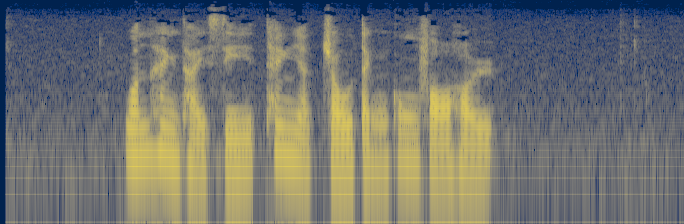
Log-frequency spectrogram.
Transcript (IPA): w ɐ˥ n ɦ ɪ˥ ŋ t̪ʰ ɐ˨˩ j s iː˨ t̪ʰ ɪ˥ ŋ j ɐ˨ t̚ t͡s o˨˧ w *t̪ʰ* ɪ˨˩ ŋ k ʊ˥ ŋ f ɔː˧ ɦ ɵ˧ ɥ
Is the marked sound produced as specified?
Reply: no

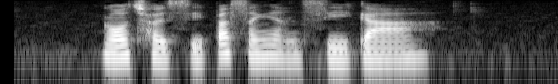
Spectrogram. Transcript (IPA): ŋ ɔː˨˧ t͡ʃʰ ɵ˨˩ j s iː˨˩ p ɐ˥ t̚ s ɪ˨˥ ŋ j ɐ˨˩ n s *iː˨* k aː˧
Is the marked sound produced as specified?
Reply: yes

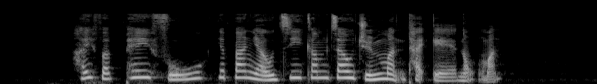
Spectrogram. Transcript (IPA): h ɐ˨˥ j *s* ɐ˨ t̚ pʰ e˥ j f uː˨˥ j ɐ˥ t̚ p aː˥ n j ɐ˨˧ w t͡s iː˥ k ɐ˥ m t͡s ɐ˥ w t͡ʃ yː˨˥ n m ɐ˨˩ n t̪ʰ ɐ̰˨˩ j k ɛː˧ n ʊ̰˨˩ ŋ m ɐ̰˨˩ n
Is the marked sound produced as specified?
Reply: no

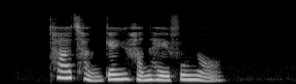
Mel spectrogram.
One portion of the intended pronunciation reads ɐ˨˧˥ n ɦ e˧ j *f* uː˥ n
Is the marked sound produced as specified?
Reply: yes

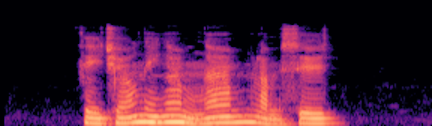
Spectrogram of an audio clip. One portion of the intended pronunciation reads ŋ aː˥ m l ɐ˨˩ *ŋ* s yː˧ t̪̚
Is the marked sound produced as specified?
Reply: no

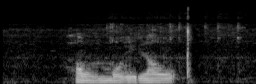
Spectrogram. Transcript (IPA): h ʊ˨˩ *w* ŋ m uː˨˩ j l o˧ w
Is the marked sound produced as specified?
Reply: no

